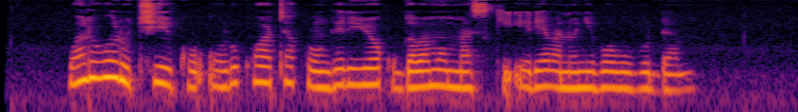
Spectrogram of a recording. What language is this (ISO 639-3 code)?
lug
